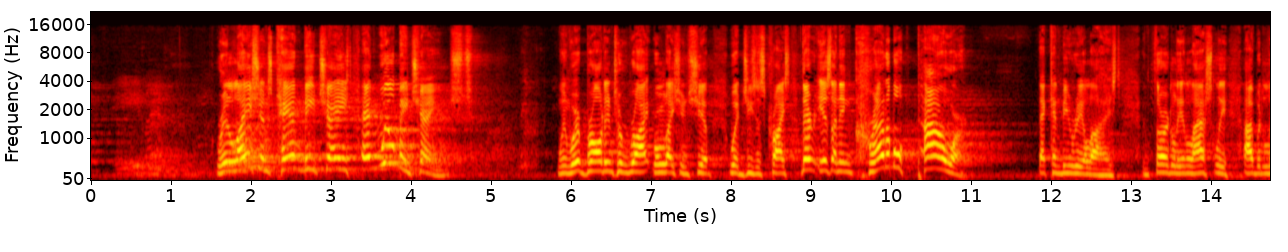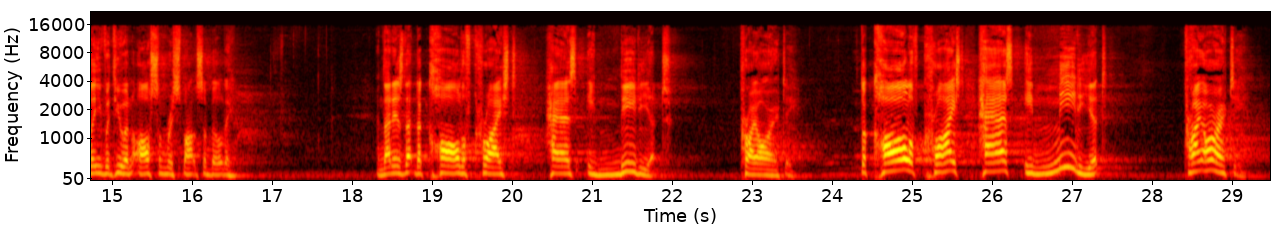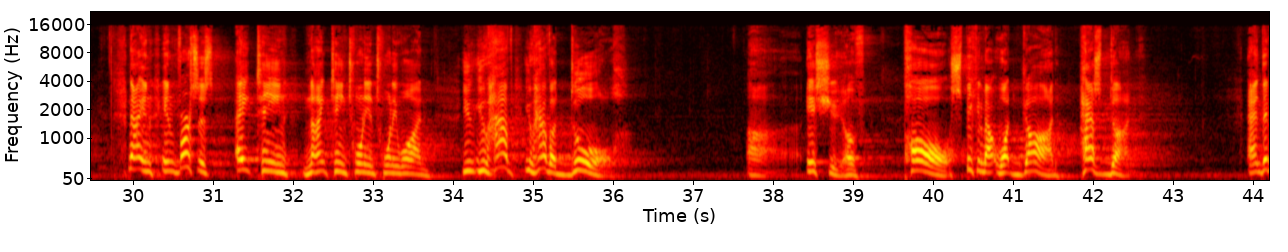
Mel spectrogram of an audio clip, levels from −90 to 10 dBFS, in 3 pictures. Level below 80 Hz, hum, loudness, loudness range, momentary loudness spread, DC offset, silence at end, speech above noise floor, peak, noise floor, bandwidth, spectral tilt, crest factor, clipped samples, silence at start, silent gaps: -66 dBFS; none; -22 LUFS; 7 LU; 14 LU; under 0.1%; 0 s; 39 dB; -2 dBFS; -62 dBFS; 16 kHz; -2.5 dB/octave; 22 dB; under 0.1%; 0.4 s; none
